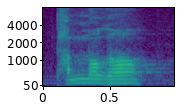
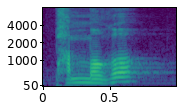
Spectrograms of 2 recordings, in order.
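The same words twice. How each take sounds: First: It is said as an answer, falling. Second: It is asked as a question, rising.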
